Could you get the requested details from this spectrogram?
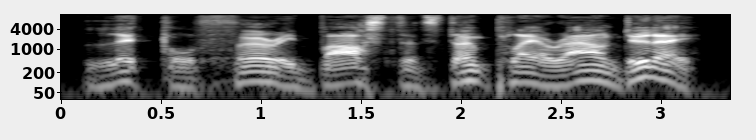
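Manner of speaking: loud, blurted burly crewman; burly aeronaut. A narrator's reading. Burly aeronaut remarks on the cats' fighting, impressed burly voice. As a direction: blurt it like a rough airship hand. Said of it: "blurted a burly aeronaut".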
